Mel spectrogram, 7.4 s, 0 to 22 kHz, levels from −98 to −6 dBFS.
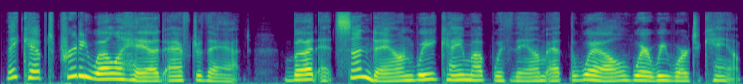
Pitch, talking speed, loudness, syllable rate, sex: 220 Hz, 185 wpm, -16 LUFS, 4.2 syllables/s, female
